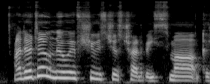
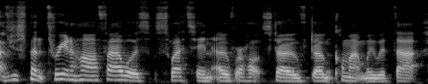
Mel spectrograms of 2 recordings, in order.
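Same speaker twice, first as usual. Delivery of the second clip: ordinary delivery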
